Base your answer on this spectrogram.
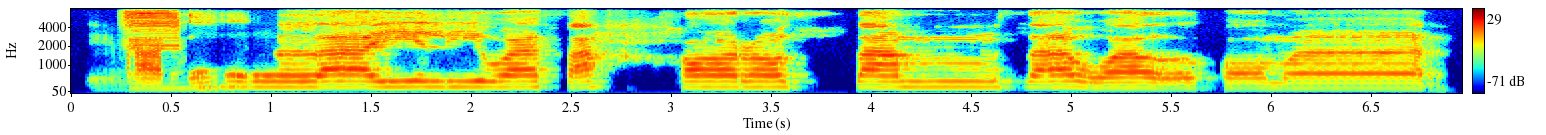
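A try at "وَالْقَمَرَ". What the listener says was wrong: wal qamar nggak panjang ya, wal qamar. Shinnya nggak terbaca ya. Alal ladhi wasakhkhara asy-syamsa wal qamar.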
